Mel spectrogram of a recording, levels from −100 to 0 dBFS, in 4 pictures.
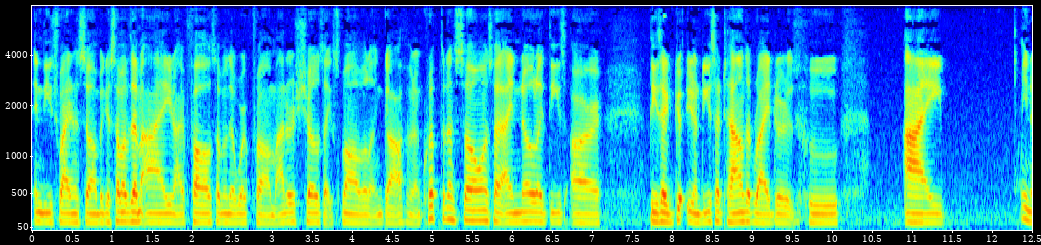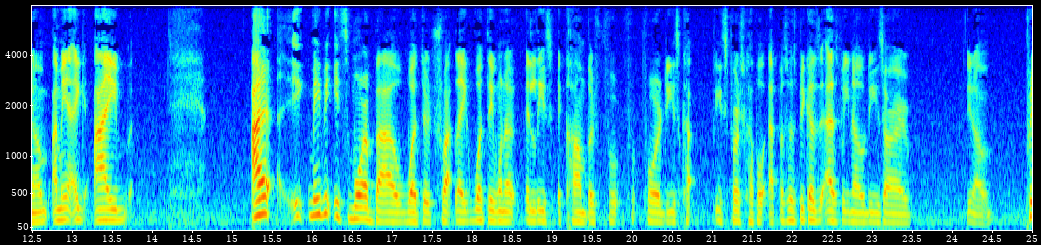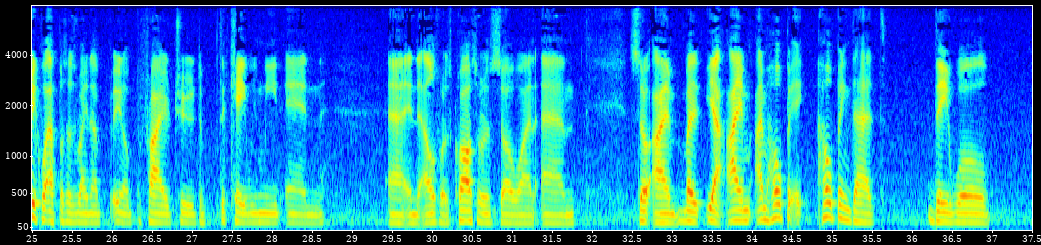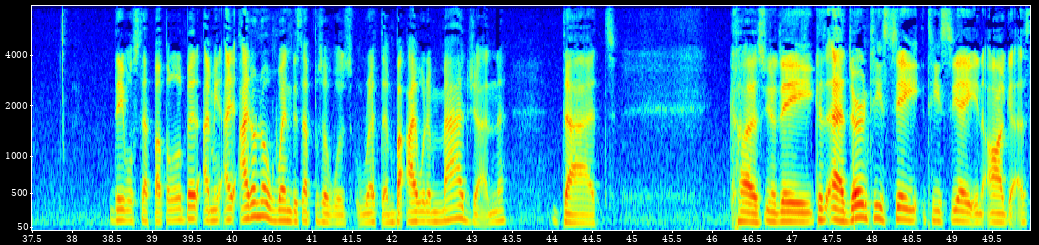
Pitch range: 115-135 Hz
